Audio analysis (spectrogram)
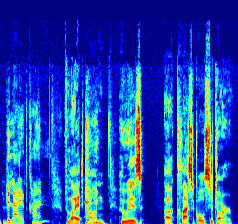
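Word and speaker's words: Vilayat Khan: specifically about this artist you're gonna have to pronounce his name again what's his name Vinayak Khan Vilayet Khan who is a classical sitar player so the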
